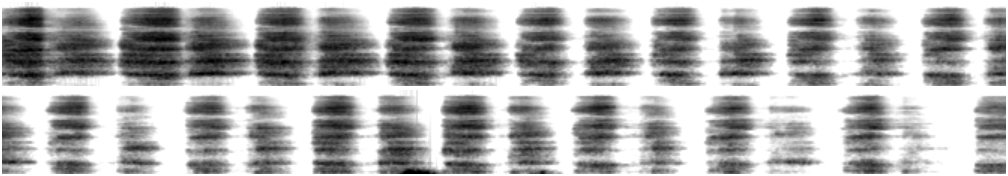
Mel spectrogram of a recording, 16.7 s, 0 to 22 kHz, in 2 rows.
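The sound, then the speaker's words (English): Deep, forceful breaths of a breathing exercise in a steady rhythm, roughly twenty-five inhales and exhales in quick succession, loud, with no talking. “Breaths, 13 breaths, breathing super deep.”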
